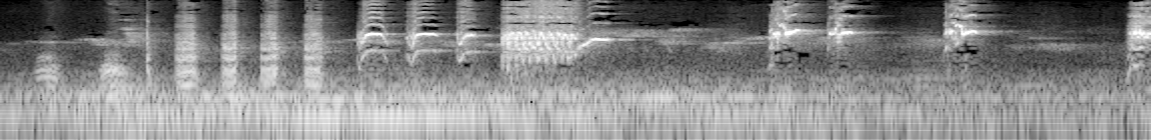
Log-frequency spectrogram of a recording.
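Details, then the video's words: Asian pied starling song used as a training recording for keeping birds: varied squawks, harsh bursts and sharp whistled notes, irregular and high-pitched, with short pauses between phrases. "Masteran Jalak Kebo Ini |Masteran Jalak gacor"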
